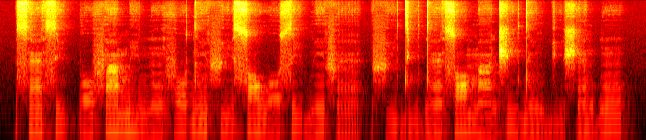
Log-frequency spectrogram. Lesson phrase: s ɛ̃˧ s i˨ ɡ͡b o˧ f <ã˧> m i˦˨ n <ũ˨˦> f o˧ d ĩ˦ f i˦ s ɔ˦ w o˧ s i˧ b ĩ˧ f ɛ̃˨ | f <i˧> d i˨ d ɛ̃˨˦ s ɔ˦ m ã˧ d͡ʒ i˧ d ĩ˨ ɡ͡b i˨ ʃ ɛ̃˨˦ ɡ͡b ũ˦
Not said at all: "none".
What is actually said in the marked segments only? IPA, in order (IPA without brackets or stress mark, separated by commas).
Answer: ã˦, ũ˨˦, i˨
